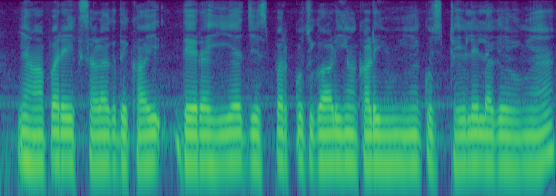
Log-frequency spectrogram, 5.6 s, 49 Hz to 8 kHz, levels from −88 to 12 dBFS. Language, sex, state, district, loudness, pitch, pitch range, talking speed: Hindi, male, Bihar, Jamui, -15 LUFS, 120 Hz, 120-125 Hz, 215 wpm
